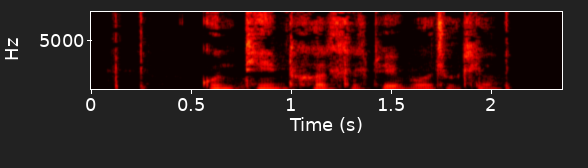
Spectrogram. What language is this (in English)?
Mongolian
